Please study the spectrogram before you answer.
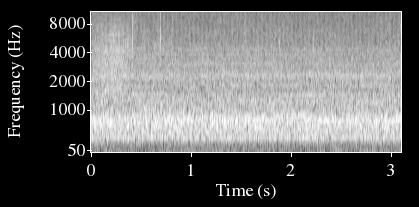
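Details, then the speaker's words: Lavolta BPS-305 30V 5A DC bench power supply, mic moved close: quiet, steady airy whoosh with one faint relay click near the end; the cooling fan is noticeably noisy. "u can immediately hear that it's a bit noisy you can hear the relays clicking when it powers up and you can also hear the fan I'm gonna put my mic closer to it you can definitely hear the fan"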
